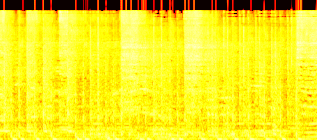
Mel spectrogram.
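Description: Acoustic drum kit played fast and hard, with rapid bass drum strokes, snare hits and crash cymbals about halfway through, over a band's steady bass and other instruments.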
